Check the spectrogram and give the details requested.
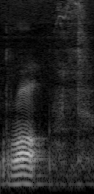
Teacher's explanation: Ro itu adalah laswi, termasuk huruf yang dari gusi. Kemudian tambahan tikrori yang dibulak-balik. Kemudian dia termasuk mutawasid, jadi antara pertengahan antara gesekan dan letupan.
